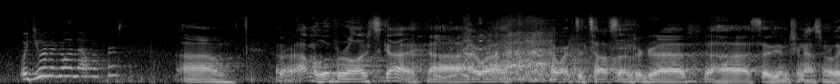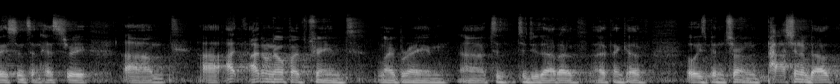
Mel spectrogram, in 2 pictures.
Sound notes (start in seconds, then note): 4.2 audience laughing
